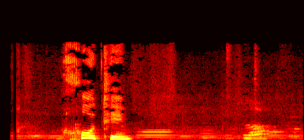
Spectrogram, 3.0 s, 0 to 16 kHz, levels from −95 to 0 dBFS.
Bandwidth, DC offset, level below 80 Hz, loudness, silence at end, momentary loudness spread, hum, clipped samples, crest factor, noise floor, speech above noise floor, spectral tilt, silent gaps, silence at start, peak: 11.5 kHz; under 0.1%; -66 dBFS; -20 LUFS; 0.3 s; 22 LU; none; under 0.1%; 20 dB; -49 dBFS; 30 dB; -6 dB/octave; none; 0.35 s; -4 dBFS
